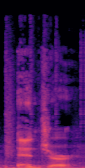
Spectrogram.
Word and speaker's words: Ngr: And it was pronounced Ngr, spelled N-G-R. There's no syllables in the Kemetic language, so that's how this was pronounced.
